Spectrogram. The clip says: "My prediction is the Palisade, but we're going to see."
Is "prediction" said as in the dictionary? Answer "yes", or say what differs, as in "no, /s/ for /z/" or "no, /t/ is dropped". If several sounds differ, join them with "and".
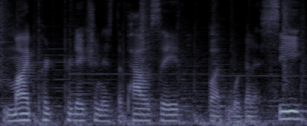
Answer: yes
